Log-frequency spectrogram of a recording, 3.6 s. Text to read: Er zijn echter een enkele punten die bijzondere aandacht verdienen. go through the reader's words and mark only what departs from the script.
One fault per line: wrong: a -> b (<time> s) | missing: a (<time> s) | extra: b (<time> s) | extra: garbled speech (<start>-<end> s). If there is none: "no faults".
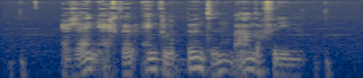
missing: een (1.4 s)
missing: die bijzondere (2.4 s)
